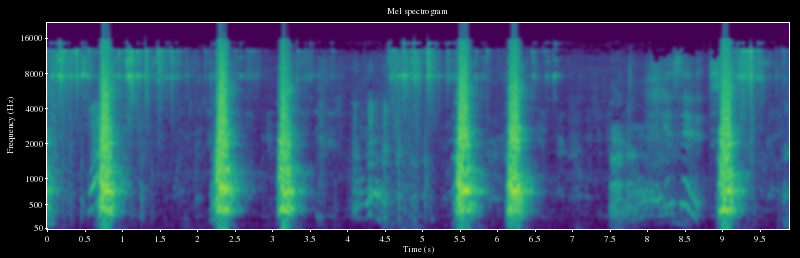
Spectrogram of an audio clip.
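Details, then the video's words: Pet dog indoors giving loud, abrupt single barks at uneven intervals, six in all with brief pauses; a woman talks softly to it in the gaps between barks. "MAYNARD BARKS!...and his ears tickle"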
